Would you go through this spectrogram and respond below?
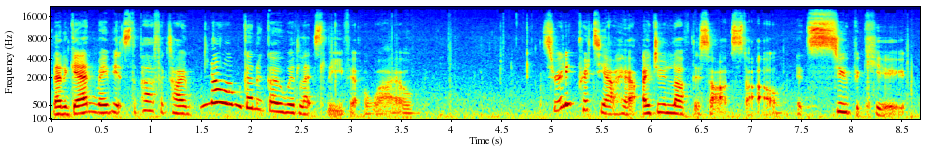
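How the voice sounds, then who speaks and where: A woman's voice: a little high, sing-song, brisk, creaky, fairly bright tone, a little hiss or hum. A woman with a posh British accent livestreaming a game, commenting playfully and gushing as she reads along. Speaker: game streamer. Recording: background music behind voice.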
